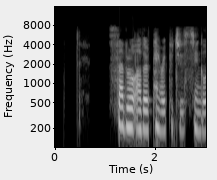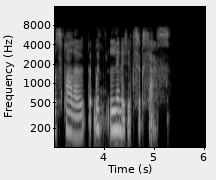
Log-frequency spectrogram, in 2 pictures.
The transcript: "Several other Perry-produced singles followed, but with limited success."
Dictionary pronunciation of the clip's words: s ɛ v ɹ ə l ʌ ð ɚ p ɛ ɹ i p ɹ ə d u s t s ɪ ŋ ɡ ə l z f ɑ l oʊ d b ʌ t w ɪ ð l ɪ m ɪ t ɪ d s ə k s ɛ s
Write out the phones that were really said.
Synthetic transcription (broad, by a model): s ɛ v ɹ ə l ʌ ð ɚ p ɛ ɹ i p ə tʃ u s s ɪ ŋ ɡ ə l z f ɑ l oʊ d b ʌ t w ɪ ð l ɪ m ɪ t ɪ d s ə k s ɛ s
